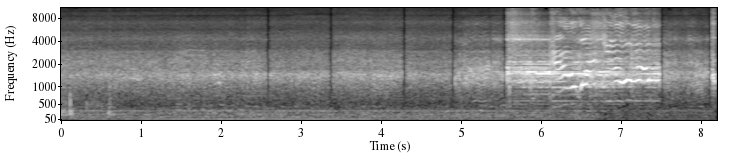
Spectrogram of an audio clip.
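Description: Sony Ericsson phone's FM radio being tuned step by step: a weak station mostly lost in hiss, broken by brief dropouts. About five and a half seconds in, a stronger station with music and singing comes in clearly for two seconds and then cuts out as the tuner moves on.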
